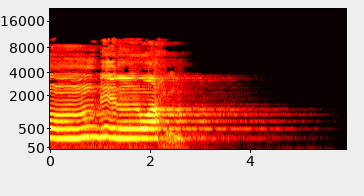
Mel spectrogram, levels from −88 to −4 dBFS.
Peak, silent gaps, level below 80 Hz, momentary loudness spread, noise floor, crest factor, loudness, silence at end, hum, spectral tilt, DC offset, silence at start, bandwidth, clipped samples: -4 dBFS; none; -58 dBFS; 22 LU; -75 dBFS; 18 dB; -18 LUFS; 2.5 s; none; -2 dB/octave; under 0.1%; 0 s; 11 kHz; under 0.1%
